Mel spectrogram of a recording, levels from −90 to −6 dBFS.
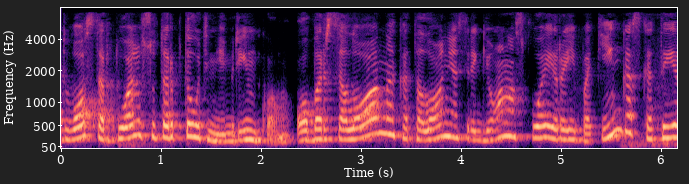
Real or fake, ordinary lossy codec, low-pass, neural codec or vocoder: real; MP3, 48 kbps; 7.2 kHz; none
